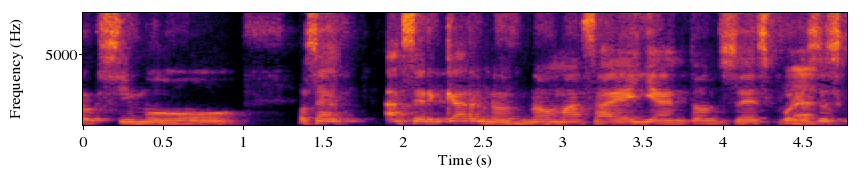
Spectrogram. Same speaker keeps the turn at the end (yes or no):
yes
